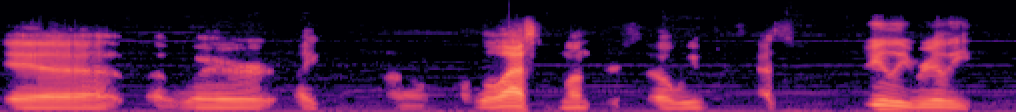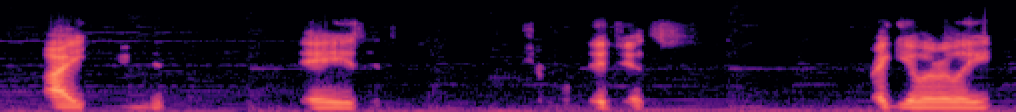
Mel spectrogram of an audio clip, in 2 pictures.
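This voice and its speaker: Casting note: lower-pitched New man with a forceful, bright edge, chatty stream host who rambles and restarts, dry muffled home mic. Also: no echo. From New York, USA. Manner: rambling, self-correcting. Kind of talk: casual chat reading viewer comments.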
